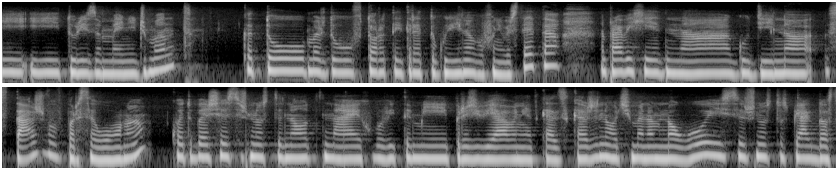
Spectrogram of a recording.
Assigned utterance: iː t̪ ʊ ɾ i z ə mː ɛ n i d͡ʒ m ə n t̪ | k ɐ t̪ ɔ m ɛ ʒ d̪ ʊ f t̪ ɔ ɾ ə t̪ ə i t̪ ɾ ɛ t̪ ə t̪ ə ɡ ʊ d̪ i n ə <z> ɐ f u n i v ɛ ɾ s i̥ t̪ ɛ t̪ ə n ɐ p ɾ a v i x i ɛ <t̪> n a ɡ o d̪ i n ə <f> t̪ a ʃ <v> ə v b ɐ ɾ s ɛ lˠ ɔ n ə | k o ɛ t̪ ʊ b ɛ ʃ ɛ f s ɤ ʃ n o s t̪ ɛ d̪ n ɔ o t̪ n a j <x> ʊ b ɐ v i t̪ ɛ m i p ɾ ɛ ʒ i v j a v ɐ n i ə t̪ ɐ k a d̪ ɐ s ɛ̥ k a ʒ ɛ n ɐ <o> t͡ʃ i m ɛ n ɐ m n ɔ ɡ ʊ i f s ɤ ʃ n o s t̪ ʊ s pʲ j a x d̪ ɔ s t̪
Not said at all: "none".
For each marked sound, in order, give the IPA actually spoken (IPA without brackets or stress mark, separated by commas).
v, d̪, s, v, x, u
